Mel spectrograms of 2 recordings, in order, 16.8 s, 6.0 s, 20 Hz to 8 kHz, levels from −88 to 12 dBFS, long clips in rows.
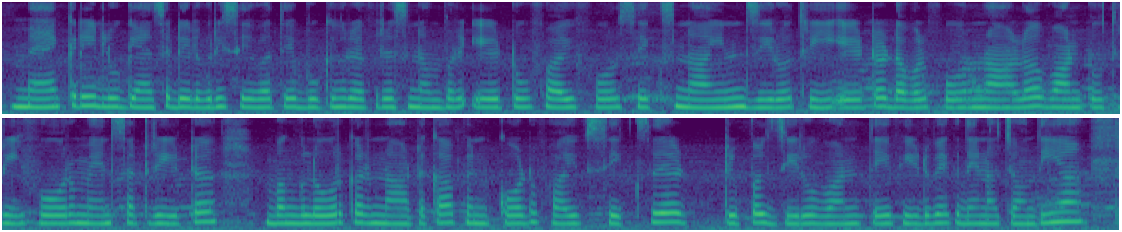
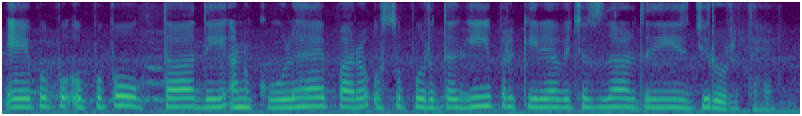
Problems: background sounds at intervals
